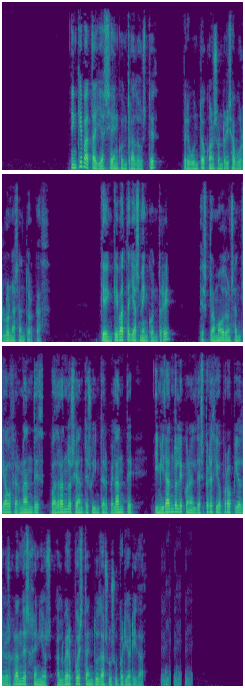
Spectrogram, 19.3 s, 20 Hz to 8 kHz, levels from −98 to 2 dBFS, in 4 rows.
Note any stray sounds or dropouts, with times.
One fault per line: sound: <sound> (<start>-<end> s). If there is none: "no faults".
sound: laugh (17.6-18.3 s)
